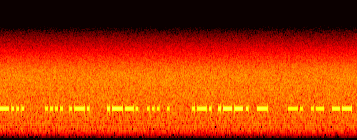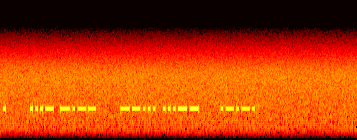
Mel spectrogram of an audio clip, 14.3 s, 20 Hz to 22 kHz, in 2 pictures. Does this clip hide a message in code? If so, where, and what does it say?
Yes: Morse code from 0.0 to 12.3 s, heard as a keyed tone, hand-sent with a bug key, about 24 wpm, 870 Hz, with radio static and fading. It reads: … HR PSE RPT NAME VY 73 <AR>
